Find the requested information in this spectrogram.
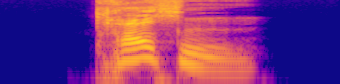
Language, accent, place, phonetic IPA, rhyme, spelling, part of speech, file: German, Germany, Berlin, [ˈkʁɛçn̩], -ɛçn̩, Krächen, noun, De-Krächen.ogg
- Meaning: 1. dative plural of Krach 2. plural of Krachen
